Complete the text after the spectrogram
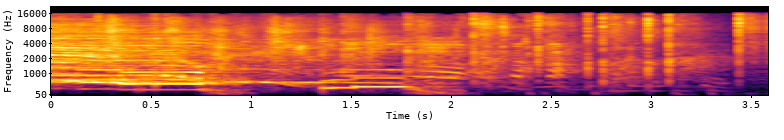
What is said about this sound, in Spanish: ¡Fuerte aplauso!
